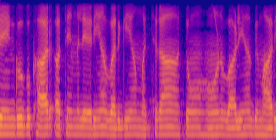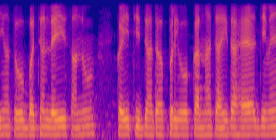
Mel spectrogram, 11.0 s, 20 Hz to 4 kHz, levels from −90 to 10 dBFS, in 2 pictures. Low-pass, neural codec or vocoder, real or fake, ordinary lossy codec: 3.6 kHz; none; real; none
